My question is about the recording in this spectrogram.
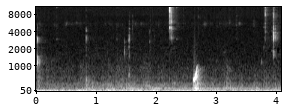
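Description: Quiet room with a steady low hum, broken by a few faint sharp clicks and one short rising squeak about two and a half seconds in.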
